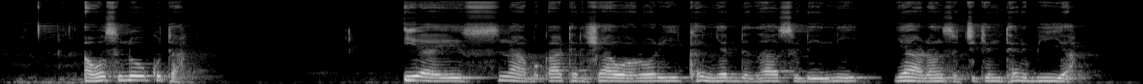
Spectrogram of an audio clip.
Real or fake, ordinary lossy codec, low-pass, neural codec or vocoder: real; none; none; none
